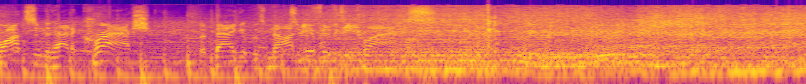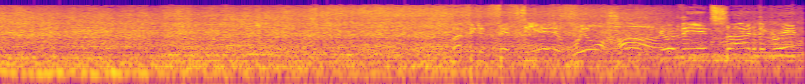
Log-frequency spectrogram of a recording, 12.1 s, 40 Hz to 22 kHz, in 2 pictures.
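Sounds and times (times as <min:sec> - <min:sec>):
motocross bikes revving: 0:01.5 - 0:12.0.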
